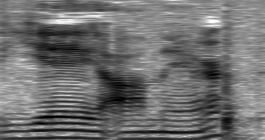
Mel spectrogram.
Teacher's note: the hirek has compensatorily lengthened to a tsere to account for the lack of a dagesh in the aleph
